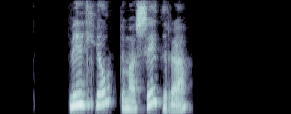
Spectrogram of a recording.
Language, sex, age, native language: Icelandic, female, 50-59, Icelandic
